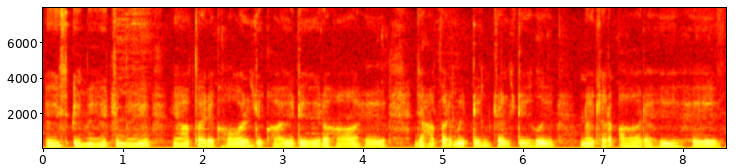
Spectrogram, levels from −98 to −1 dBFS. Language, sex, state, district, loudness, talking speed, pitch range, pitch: Hindi, female, Rajasthan, Jaipur, -17 LUFS, 140 wpm, 145-165 Hz, 155 Hz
